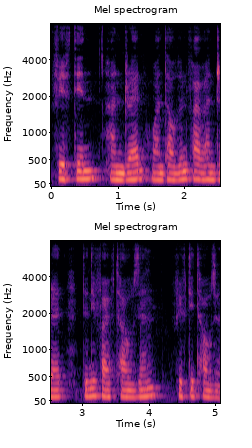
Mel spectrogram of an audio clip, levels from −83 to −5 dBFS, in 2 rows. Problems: none marked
